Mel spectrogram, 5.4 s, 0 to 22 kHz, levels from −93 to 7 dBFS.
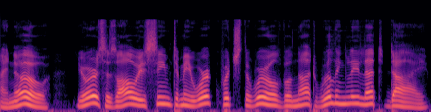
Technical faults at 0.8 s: none

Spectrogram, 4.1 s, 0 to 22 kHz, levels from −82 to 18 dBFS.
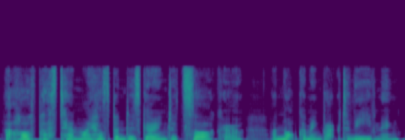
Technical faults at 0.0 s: none

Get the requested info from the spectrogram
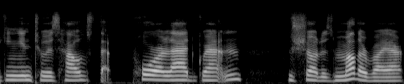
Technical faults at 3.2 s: none

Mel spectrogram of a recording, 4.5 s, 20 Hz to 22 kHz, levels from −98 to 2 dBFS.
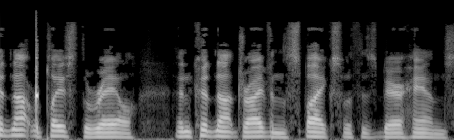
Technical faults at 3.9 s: none

